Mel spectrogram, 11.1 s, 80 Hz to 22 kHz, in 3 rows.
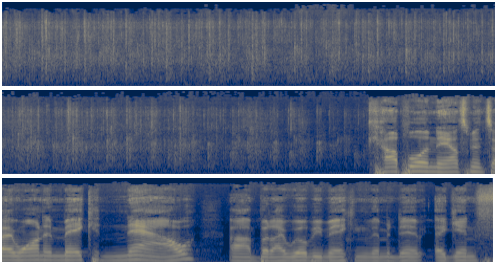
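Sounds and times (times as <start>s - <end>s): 
sizable crowd applauding debate candidates: 0.0s - 6.6s
speech: 6.6s - 11.0s.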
